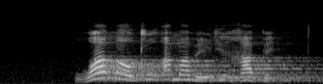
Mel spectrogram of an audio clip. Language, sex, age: Northern Sotho, male, 35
